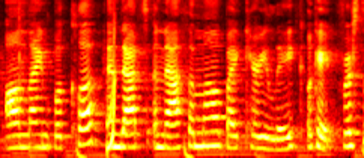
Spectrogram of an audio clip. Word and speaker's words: Anathema: they are spelled, and my Spanish mind is anathema, not anathema, so I'm very sorry.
